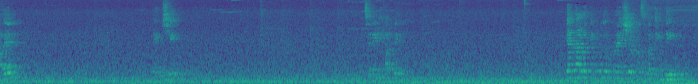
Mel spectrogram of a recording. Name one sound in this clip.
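A woman speaks into a microphone through loudspeakers, pausing often.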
